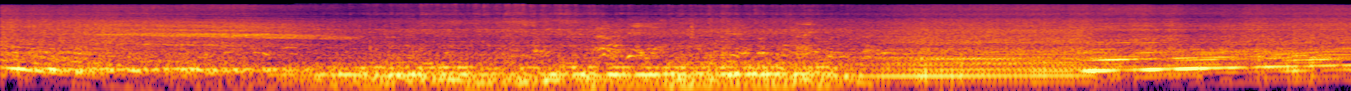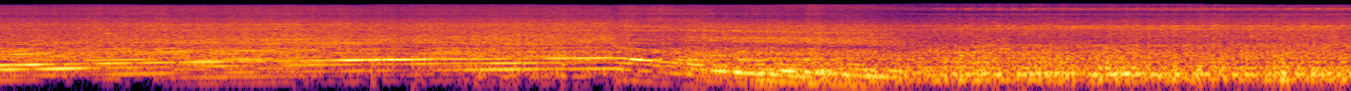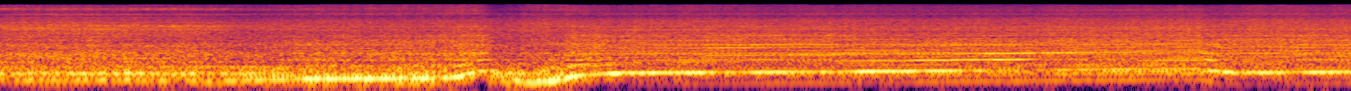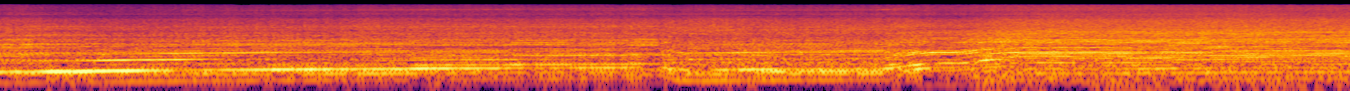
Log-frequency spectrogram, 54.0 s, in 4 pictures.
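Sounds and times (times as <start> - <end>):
car engine idling: 0.0 - 13.1, 20.1 - 43.0
car engine revving at full throttle: 0.0 - 54.0.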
